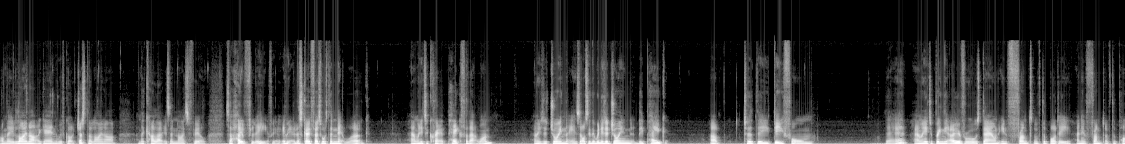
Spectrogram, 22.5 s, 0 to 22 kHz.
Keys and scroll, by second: 1.3-2.3 typing, 9.1 super+p.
